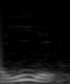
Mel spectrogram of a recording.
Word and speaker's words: Ye: No, Ye. Ye? He say Ye. Ye, yeah. Well, now you can spell that.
